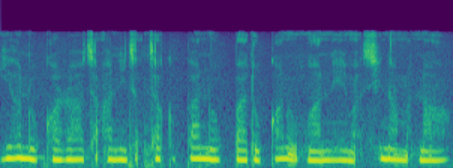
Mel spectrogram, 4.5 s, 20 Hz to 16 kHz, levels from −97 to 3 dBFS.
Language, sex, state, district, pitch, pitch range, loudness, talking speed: Garo, female, Meghalaya, North Garo Hills, 215 Hz, 205-235 Hz, -12 LUFS, 145 wpm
